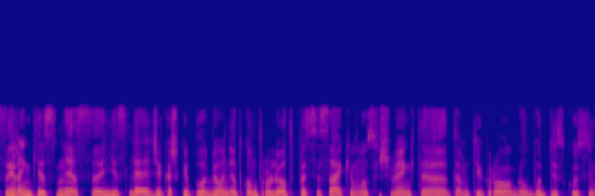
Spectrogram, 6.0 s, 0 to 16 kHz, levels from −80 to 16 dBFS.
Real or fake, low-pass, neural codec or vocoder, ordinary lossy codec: fake; 7.2 kHz; codec, 16 kHz, 6 kbps, DAC; MP3, 48 kbps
